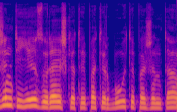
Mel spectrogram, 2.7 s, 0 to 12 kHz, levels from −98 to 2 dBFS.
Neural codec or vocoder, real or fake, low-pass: none; real; 10.8 kHz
